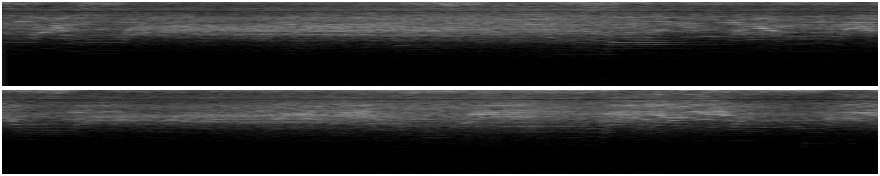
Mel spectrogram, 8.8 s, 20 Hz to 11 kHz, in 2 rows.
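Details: Shrill, high-pitched droning of a Minmin cicada, recorded 12 August 2019 while calling well since morning after a late start to the season; the buzz swells and dips in a rhythmic pulse, with faint lower tones beneath.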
